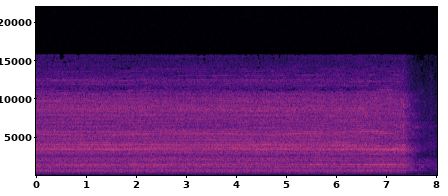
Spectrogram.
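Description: Corded electric heat gun running steadily, blowing hot air to shrink heat-shrink tubing over a soldered wire joint. It is a steady rush of air with a faint fan whine, and it is switched off near the end.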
